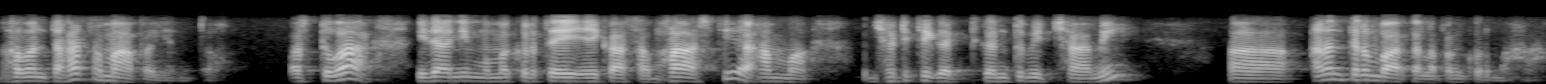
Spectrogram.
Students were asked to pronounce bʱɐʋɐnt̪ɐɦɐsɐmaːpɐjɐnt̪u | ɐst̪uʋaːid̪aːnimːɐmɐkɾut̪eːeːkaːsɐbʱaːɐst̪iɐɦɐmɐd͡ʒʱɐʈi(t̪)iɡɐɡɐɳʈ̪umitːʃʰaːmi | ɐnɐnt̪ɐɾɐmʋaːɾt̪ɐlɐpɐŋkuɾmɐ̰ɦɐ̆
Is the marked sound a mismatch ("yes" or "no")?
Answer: no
